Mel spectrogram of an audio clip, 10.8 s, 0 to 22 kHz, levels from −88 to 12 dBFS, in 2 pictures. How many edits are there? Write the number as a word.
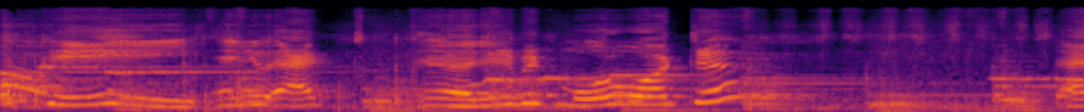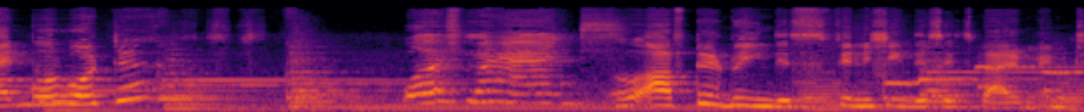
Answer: two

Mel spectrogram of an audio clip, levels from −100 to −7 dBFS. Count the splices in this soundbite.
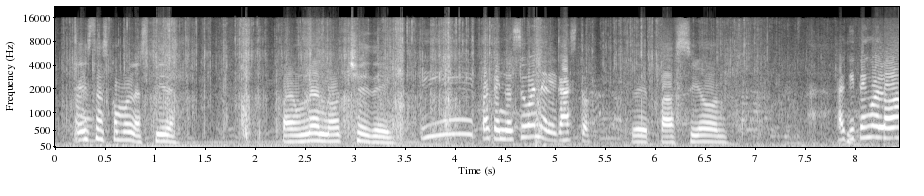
zero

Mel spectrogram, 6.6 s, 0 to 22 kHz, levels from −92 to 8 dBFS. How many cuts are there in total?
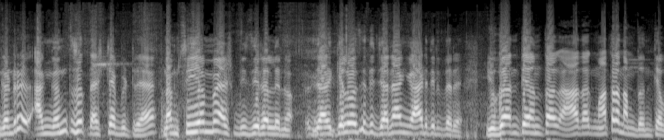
two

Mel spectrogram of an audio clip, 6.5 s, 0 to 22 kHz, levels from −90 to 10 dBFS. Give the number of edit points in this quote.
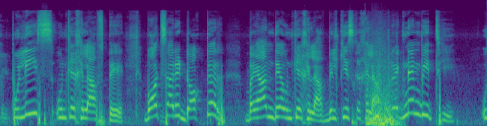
one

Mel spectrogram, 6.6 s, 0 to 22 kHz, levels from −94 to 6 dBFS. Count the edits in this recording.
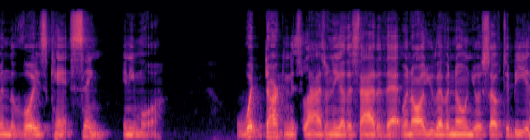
one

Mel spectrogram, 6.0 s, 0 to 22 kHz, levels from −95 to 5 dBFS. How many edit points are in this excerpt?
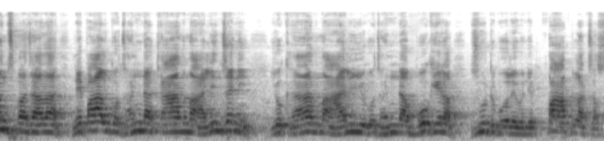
zero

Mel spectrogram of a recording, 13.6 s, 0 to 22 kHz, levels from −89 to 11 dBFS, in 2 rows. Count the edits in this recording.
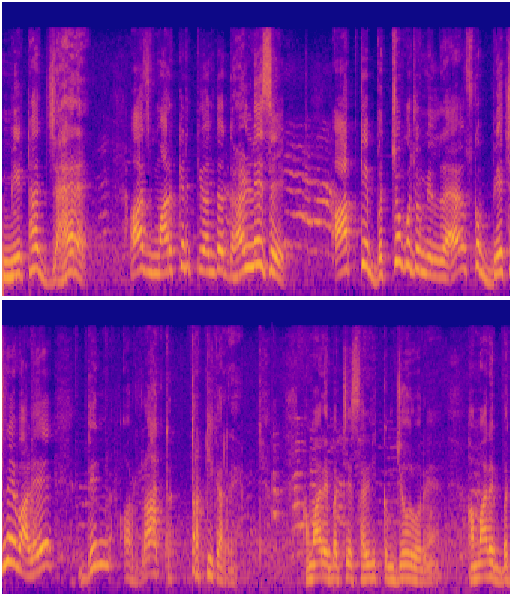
one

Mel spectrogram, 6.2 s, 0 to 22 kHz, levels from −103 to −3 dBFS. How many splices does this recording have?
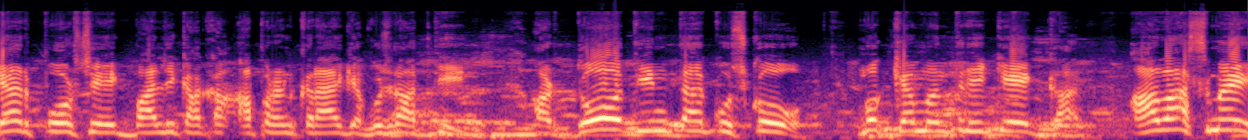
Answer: zero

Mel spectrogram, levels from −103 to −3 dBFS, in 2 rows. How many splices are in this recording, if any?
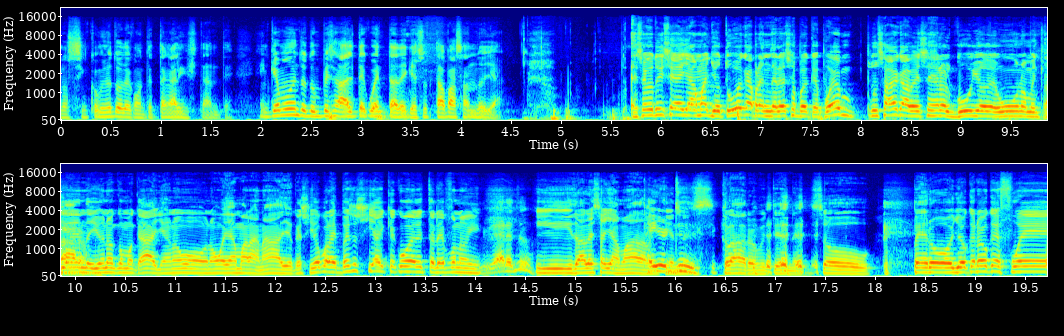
zero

